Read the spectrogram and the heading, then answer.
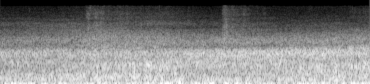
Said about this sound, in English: They're just cars. They're just noise.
